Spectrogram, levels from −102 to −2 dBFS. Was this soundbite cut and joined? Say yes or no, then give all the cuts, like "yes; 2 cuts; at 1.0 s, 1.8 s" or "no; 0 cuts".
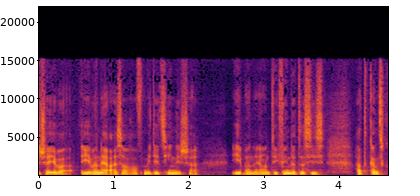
no; 0 cuts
